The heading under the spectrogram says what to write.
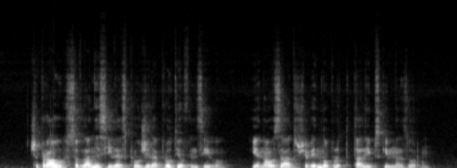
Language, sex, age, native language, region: Slovenian, male, 18-29, Slovenian, Drava region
